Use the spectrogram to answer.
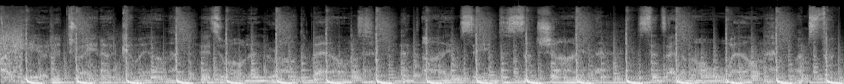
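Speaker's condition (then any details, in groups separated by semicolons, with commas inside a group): No condition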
